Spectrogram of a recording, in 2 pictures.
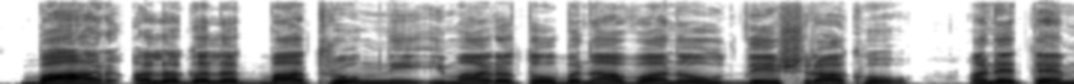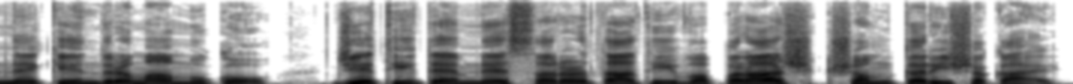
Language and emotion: Gujarati, neutral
